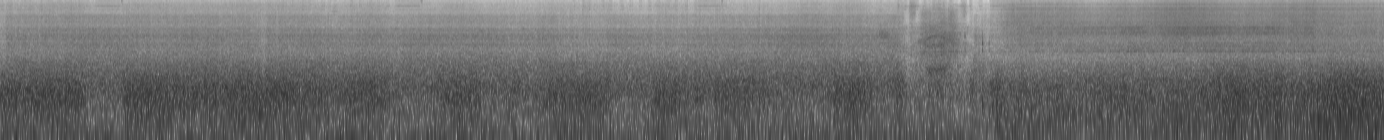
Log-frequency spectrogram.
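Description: Strong wind rushes and buffets loudly against a microphone outdoors.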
